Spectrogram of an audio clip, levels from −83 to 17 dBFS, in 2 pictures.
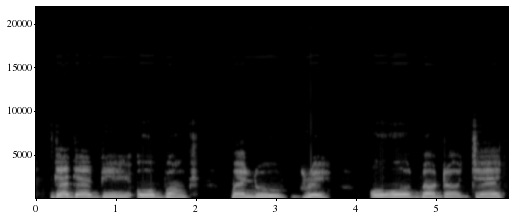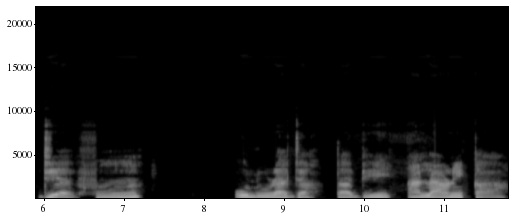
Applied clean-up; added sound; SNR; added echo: none; none; none; none.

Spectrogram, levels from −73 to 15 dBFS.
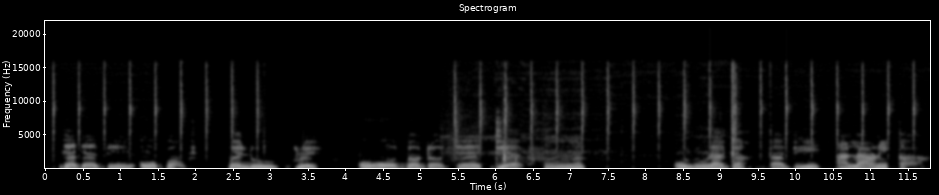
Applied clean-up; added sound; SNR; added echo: classical method spectral subtraction.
